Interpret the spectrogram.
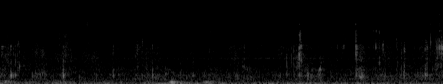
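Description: Close-miked chewing of a mouthful of breakfast food, with soft wet mouth clicks and smacks scattered through and a couple of soft low thumps.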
